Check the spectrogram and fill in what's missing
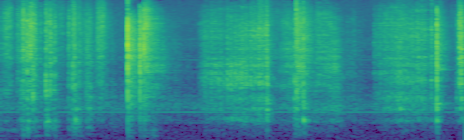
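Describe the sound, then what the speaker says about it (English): Scissors snip wedges out of paper at close range, a series of crisp cutting strokes and rustles with short pauses between bursts. "So cut my wedges out."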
